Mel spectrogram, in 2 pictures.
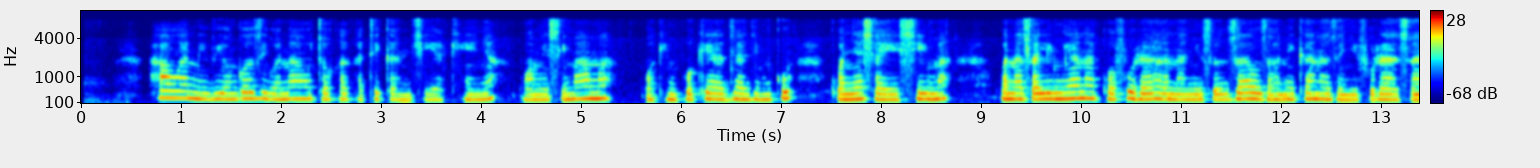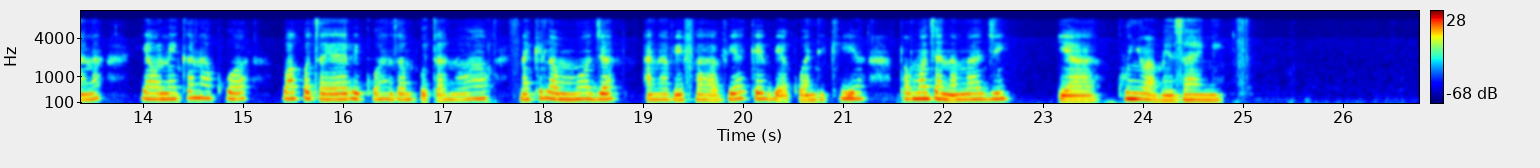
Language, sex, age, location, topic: Swahili, female, 25-35, Kisumu, government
